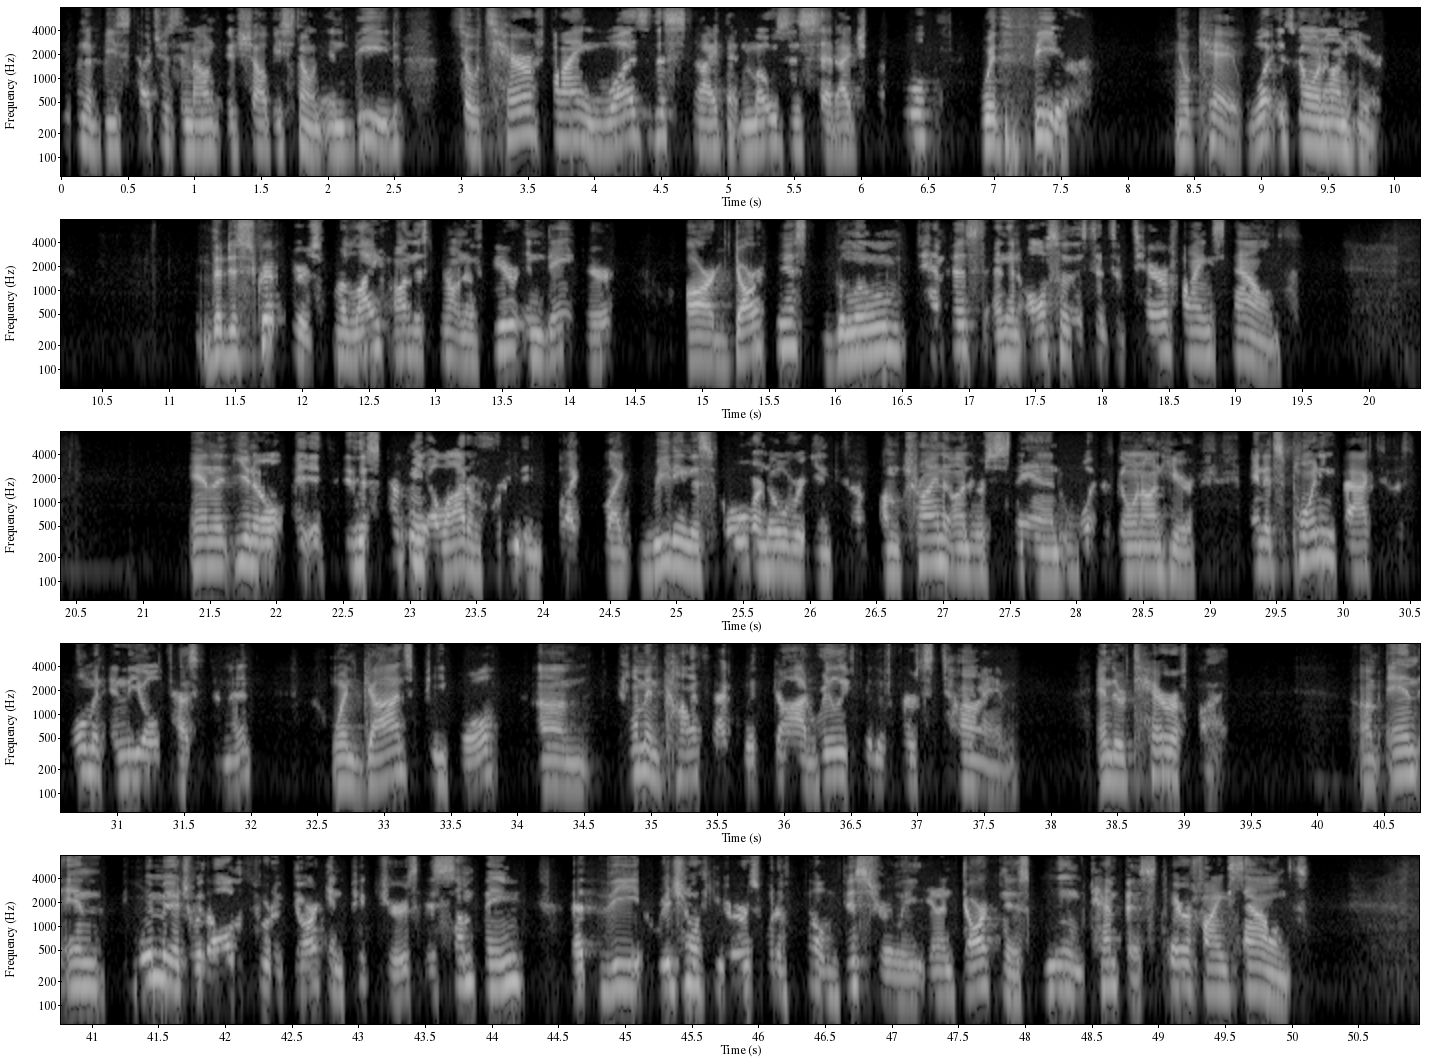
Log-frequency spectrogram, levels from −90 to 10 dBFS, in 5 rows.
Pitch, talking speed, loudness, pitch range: 155 Hz, 165 wpm, -25 LUFS, 135-175 Hz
